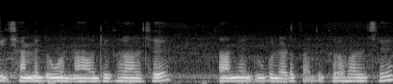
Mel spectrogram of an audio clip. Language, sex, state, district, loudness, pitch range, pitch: Maithili, female, Bihar, Madhepura, -14 LUFS, 150-155 Hz, 155 Hz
